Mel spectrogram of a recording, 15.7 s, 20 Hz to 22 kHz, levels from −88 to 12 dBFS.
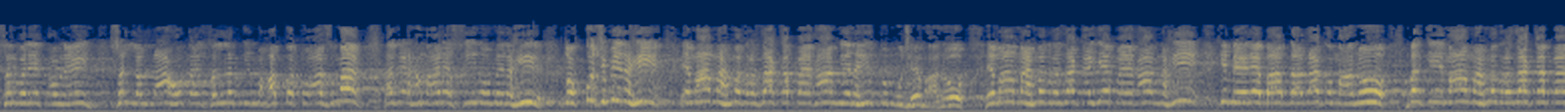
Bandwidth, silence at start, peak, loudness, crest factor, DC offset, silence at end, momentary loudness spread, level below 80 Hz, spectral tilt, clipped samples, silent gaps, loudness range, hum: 9 kHz; 0 s; 0 dBFS; -18 LUFS; 18 dB; 0.3%; 0 s; 8 LU; -40 dBFS; -3 dB/octave; under 0.1%; none; 3 LU; 50 Hz at -40 dBFS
